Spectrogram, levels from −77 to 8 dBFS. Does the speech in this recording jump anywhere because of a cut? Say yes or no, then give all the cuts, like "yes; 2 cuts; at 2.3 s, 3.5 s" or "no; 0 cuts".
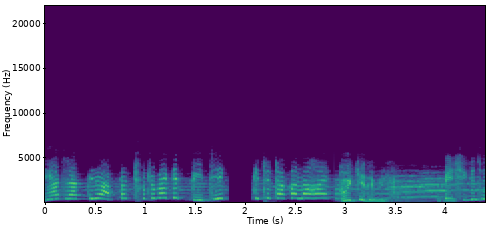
yes; 1 cut; at 2.9 s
